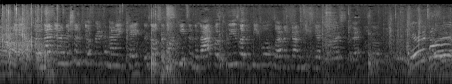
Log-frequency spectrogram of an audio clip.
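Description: A young woman speaks on stage, heard from a distance in an echoing hall.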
